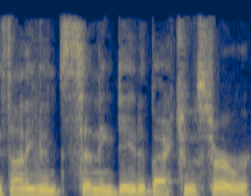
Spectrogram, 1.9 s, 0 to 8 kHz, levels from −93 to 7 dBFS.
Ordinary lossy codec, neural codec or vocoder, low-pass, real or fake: MP3, 48 kbps; codec, 16 kHz, 4 kbps, FunCodec, trained on Chinese and English, 50 frames a second; 7.2 kHz; fake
